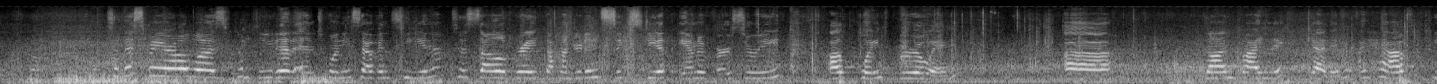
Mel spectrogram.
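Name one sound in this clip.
A young woman speaks calmly and clearly close by, outdoors.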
